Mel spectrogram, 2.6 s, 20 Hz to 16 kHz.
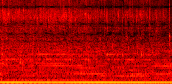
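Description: Water poured through a funnel into a modern olla pot for a Valencia orange tree in a 15 gallon container, a steady continuous splashing trickle with a low hum underneath, close and unbroken.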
